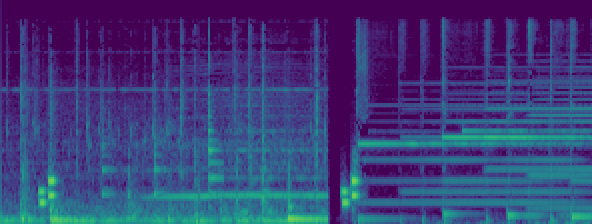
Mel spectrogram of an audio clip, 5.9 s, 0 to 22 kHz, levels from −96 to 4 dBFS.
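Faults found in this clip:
Gap between stream segments at 1.98 s: brief hard-edged silence, about 11 ms. Segment timestamps leave a hole the player fills with silence. No audio lost; fits 4-second segmenting.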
